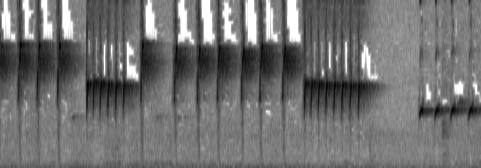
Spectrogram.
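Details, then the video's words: A white-eye (konin) sings a "roll tembak" song of high, thin chips repeated quickly, broken by several rapid buzzy rattling rolls; a higher metallic trill phrase closes the song. "Konin Materi Roll Tembak Sejalur"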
